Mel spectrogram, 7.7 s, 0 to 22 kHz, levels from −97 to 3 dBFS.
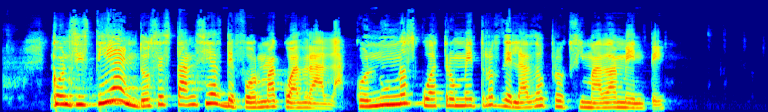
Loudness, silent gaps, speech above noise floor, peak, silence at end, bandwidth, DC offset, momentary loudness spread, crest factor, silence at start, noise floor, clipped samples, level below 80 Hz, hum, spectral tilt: -15 LUFS; none; 65 dB; 0 dBFS; 1.05 s; 11.5 kHz; under 0.1%; 9 LU; 14 dB; 0.3 s; -80 dBFS; under 0.1%; -62 dBFS; none; -5 dB/octave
